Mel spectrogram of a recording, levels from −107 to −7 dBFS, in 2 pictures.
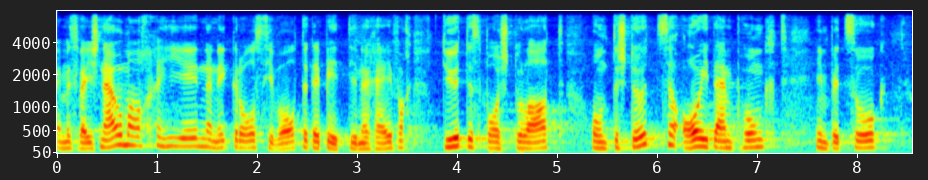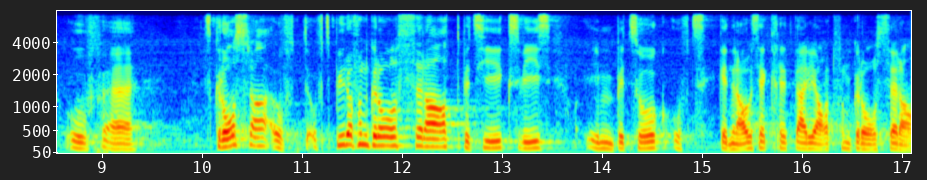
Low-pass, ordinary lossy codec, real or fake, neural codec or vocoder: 7.2 kHz; none; real; none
